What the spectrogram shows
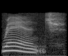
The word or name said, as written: ranch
